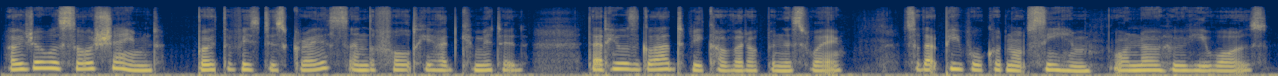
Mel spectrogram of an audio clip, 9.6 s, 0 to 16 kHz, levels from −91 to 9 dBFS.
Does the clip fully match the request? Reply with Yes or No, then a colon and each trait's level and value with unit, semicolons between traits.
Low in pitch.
No: high, 220 Hz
